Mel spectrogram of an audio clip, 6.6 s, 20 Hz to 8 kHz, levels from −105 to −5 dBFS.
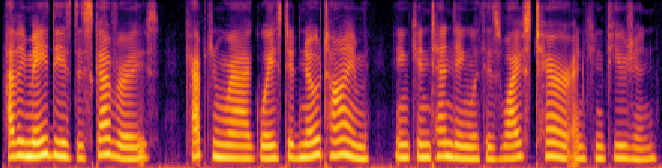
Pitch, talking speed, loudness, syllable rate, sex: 225 Hz, 155 wpm, -18 LUFS, 5.2 syllables/s, female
